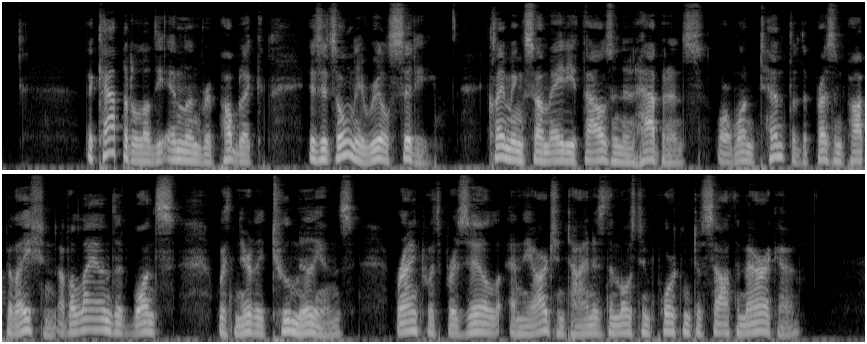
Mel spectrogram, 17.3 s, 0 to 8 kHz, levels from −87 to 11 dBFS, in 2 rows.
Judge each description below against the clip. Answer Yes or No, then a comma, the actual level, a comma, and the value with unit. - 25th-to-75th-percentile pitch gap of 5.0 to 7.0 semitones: No, average, 3.5 semitones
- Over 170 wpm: No, average, 155 wpm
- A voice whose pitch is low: Yes, low, 110 Hz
